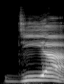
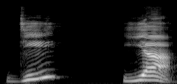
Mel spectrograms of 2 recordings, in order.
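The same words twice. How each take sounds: First: Said in the usual way. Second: "जी ... या" as separate sounds with a pause between; syllable by syllable. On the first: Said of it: "इनको आपस में लाके पढ़ देना है". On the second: Shown as a demonstration. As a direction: sound out जी, then या on its own. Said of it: "एक अक्षर का उच्चारण करके". (जी और या अलग-अलग बोलकर)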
